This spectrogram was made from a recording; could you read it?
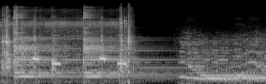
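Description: A cuckoo clock ticks with several sharp, fairly loud clicks at an uneven pace, then the ticking stops and a sustained tonal, whistle-like sound takes over. No one speaks.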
